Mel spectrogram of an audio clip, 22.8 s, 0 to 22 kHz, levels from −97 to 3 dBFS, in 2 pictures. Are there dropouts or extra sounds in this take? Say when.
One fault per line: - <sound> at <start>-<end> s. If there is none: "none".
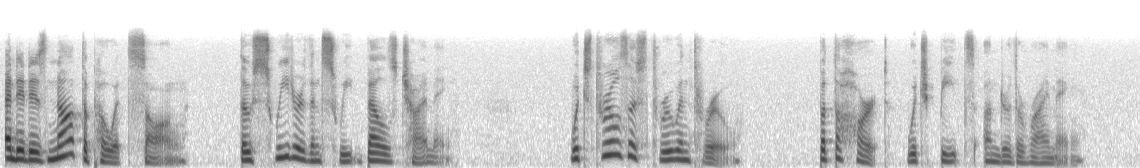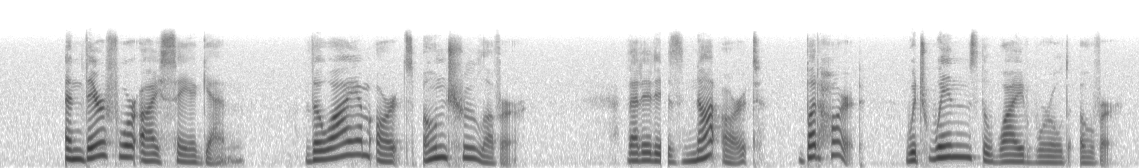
- dropout at 18.0-18.1 s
